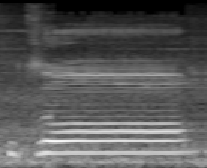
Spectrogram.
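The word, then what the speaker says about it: ظ: তো এটা কিন্তু আমরা বাংলা বর্ণের ত না, এর উচ্চারণটা হবে তো, জো। এই জ উচ্চারণের সময় আপনার জিহ্বার আগাটা একটু সামনের দিকে সামান্য একটু বেরিয়ে আসবে।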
